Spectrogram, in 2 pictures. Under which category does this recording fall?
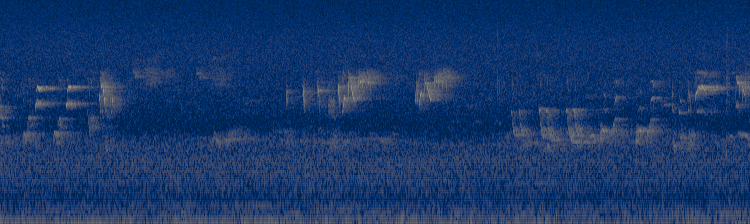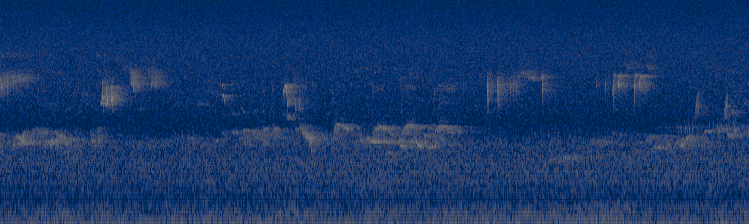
Soundscapes > Nature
